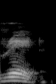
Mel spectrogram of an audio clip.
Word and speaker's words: read: read out the lesson because there's no s so it must be the past tense form so we will pronounce it as red a child read out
